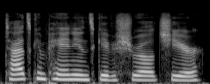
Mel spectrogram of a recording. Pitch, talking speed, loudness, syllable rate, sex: 215 Hz, 170 wpm, -18 LUFS, 4.0 syllables/s, female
